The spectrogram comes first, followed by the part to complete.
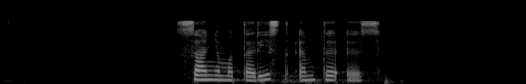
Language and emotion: Russian, neutral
